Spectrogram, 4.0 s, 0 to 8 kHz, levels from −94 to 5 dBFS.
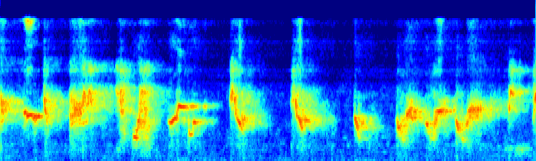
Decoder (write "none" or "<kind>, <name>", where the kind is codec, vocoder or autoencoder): codec, DAC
